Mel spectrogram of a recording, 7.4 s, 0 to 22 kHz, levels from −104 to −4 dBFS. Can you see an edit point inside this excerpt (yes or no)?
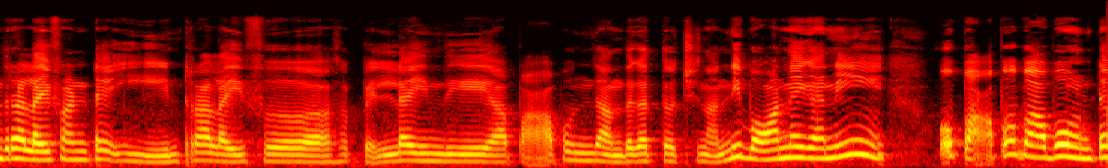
no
